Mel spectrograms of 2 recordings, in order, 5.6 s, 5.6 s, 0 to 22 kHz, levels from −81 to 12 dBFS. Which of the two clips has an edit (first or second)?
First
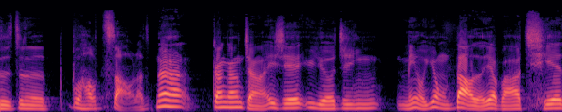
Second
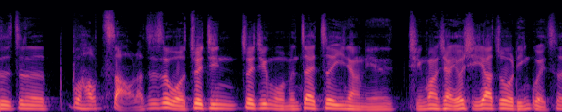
first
